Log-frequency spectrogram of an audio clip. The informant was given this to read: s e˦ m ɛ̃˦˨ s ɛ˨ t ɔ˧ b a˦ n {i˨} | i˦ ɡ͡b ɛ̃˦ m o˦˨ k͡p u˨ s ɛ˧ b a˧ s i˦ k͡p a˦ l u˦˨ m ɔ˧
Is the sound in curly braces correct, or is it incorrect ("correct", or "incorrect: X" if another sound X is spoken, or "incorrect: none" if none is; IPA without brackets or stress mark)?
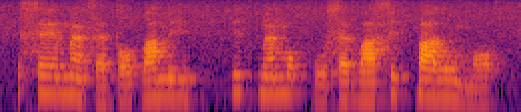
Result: incorrect: i˦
